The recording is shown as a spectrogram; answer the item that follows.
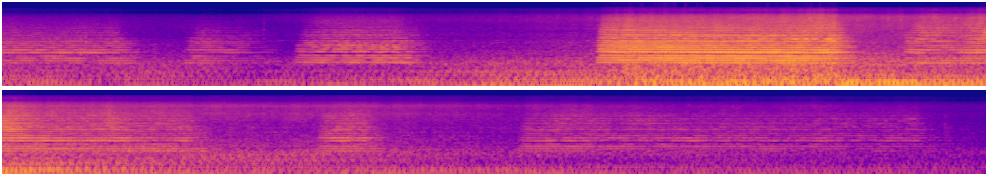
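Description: Diesel freight locomotive's air horn sounding a chord in a string of separate blasts of varying length, the longest and loudest lasting about three seconds about eight seconds in, over the low rumble of the passing train.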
